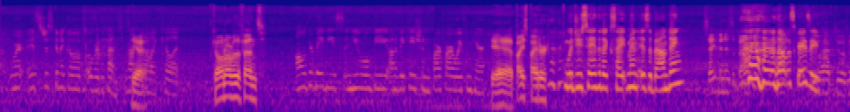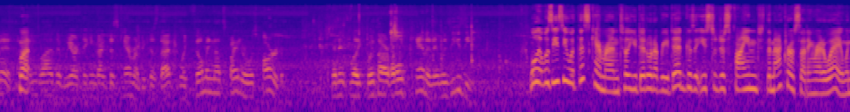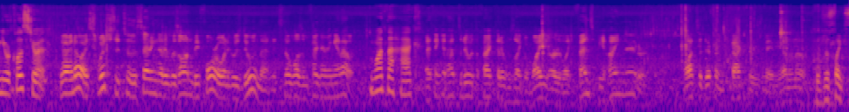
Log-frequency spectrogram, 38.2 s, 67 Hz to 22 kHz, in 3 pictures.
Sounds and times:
Water: 17.3 - 19.1, 34.6 - 38.2.

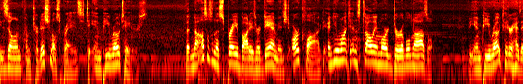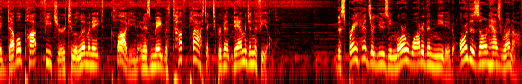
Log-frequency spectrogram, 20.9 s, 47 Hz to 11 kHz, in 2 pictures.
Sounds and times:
Speech: 0.0 - 2.9, 3.7 - 8.7, 9.4 - 16.0, 17.2 - 20.9
Music: 0.0 - 20.9
Spray: 0.9 - 4.8, 8.2 - 17.1.

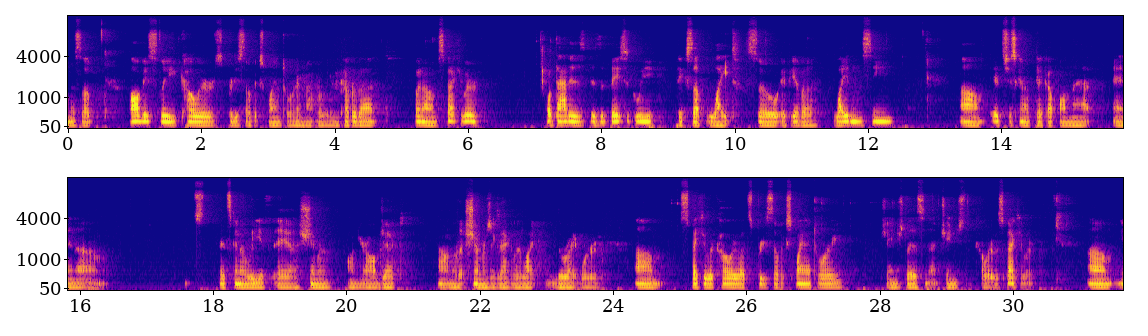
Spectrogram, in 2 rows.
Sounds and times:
Speech: 0.0 - 6.2, 7.1 - 12.4, 13.4 - 16.5, 17.6 - 30.4, 31.2 - 31.6.

